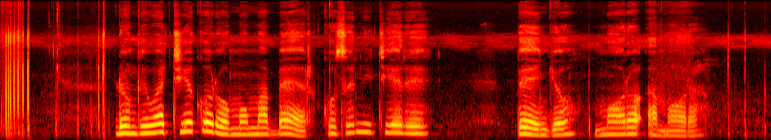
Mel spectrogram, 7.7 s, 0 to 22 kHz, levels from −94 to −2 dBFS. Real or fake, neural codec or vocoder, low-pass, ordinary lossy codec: real; none; none; none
